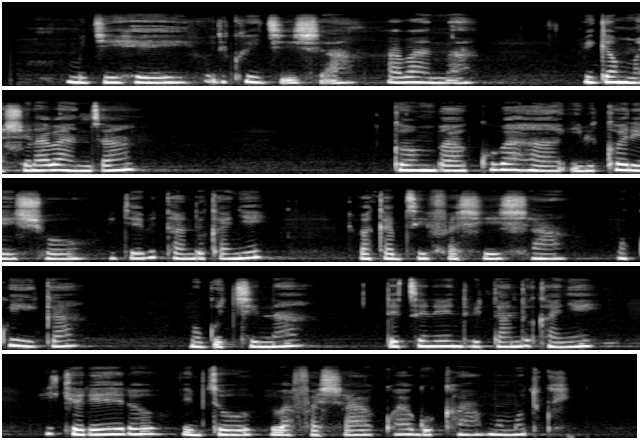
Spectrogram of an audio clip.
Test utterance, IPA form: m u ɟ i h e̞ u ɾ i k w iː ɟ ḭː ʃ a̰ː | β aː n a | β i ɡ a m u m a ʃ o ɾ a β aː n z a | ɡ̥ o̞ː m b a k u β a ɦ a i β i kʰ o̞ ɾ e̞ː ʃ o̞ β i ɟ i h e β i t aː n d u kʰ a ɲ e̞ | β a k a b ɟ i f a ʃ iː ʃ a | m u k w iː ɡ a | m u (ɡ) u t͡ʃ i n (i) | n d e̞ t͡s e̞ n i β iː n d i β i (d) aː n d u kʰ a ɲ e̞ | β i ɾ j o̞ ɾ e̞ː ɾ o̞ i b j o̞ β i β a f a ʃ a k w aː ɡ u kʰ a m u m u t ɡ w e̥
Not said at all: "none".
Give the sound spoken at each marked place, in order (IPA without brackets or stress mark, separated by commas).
ɡ, a, t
